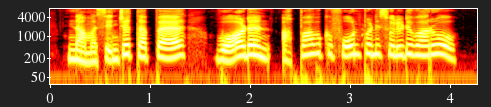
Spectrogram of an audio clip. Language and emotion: Tamil, fearful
